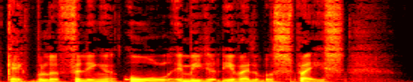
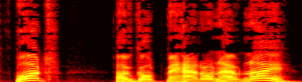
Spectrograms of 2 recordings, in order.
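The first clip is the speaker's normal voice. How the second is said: loud, high, blustering archchancellor; blustery old wizard; 12 semitones higher, 4 dB louder than usual. Acted. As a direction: demand it like a bluff old master.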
